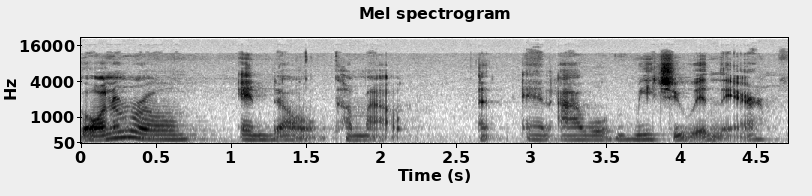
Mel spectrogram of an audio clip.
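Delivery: very calm, soft, unruffled delivery. Retelling a father's words to a child after cutting a dress: imitating dad speaking very calmly. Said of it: "I'm saying very calmly".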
